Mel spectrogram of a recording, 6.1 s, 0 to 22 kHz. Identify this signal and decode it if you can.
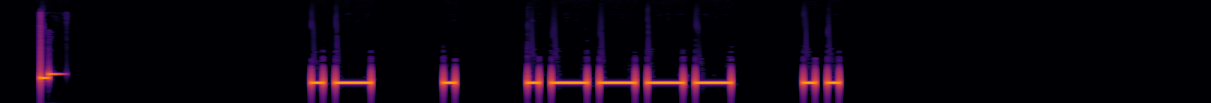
Morse code, heard as a keyed tone, about 20 wpm, spaced as for 15 wpm, 700 Hz. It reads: AE1I
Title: 042 Lesson 8g - Number 1 - Call Signs 20wpm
